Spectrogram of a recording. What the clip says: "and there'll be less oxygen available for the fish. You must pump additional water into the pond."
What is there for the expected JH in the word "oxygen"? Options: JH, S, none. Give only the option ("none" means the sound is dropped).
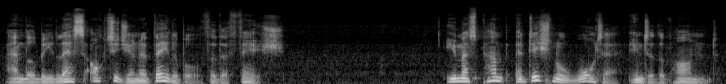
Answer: JH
